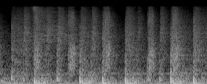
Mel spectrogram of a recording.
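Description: Instrumental break in a children's pop song: a quick, steady drum-kit beat with bass drum and snare, with no singing.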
